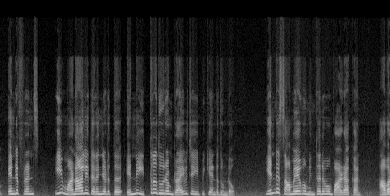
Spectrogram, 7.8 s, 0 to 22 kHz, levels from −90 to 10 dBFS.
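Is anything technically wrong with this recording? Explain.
Yes. In three pauses in the speech, from 0.95 to 1.09 s, 4.89 to 5.29 s and 7.39 to 7.57 s, the room's background, which sits about 32 dB under the speech, briefly turns into a flat, textureless hiss about 2 to 3 dB quieter. This is comfort noise in place of the background, likely from Opus discontinuous transmission: the sender stops coding during silence, and the receiver fills the gap with synthetic noise that only roughly matches the real background's shape.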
